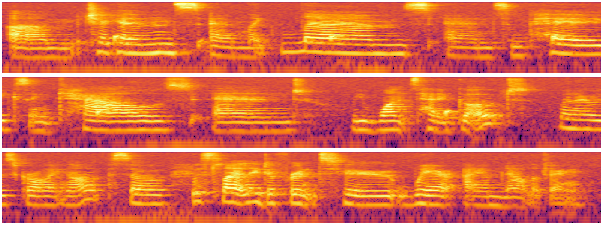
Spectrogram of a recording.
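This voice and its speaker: Chatty New Zealand woman, slightly low voice. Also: slow pace, a little hiss or hum, rough recording. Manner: chatty and upbeat, with little laughs and fillers. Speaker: vlogger. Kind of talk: casual get-to-know-me vlog. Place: indoors at home, seated. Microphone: small clip-on mic.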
